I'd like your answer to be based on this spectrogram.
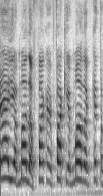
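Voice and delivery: mock, very high-pitched, yelling Boston accent tirade. Speaker compares how people from different places curse at you, imitating a yelling boston guy. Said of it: "a Boston guy can yell at you".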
